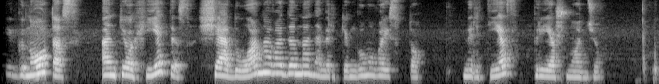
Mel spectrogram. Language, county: Lithuanian, Kaunas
